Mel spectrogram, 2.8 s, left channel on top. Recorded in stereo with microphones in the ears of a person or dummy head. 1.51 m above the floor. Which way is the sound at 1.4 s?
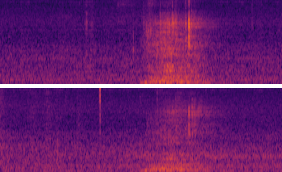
35° left (ahead or behind).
